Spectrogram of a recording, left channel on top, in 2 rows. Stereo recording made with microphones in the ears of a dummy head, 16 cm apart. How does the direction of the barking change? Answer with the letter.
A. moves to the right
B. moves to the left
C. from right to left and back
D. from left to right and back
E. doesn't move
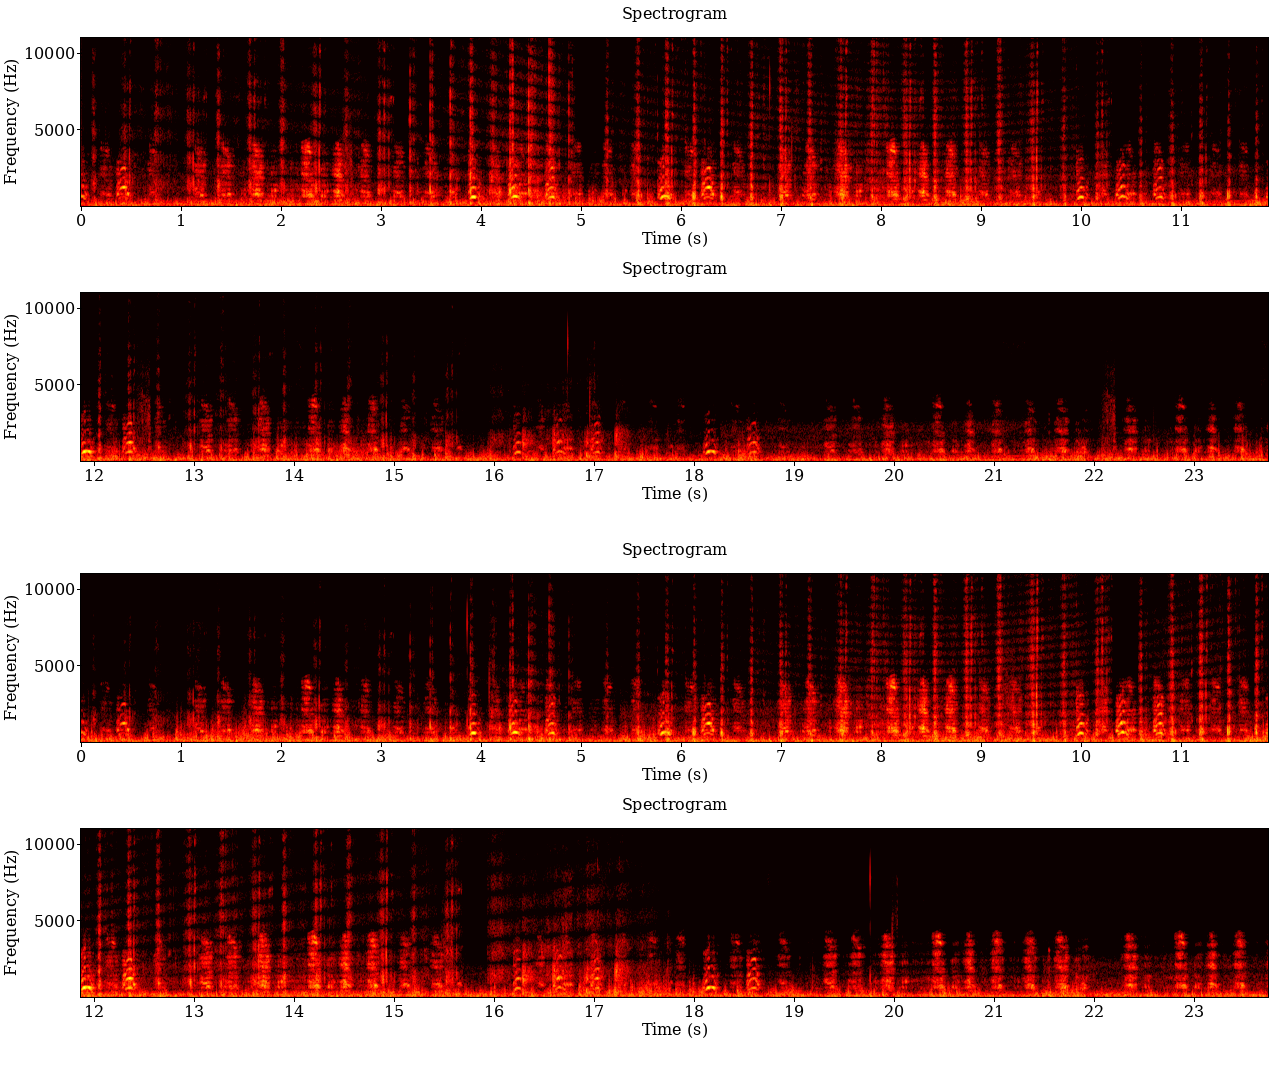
A.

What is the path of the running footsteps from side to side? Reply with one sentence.
In this clip you hear the running footsteps go from the left side to the right.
